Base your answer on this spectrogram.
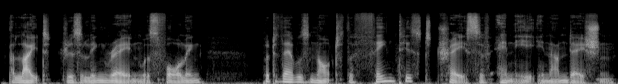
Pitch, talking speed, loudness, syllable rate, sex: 90 Hz, 155 wpm, -23 LUFS, 4.8 syllables/s, male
